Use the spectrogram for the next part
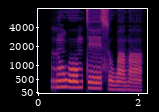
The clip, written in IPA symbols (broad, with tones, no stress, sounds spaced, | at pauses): r ũ˦ w oː˦ m t eː˦ s ʊ˨ w ã˨ β ã˨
